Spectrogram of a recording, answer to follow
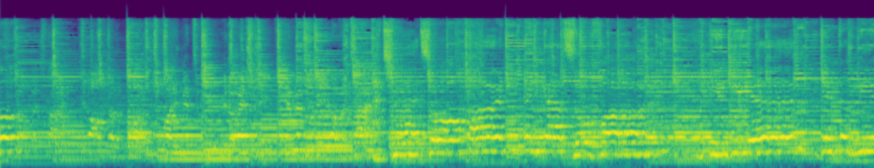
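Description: Live music: acoustic guitar played with male voices singing along.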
